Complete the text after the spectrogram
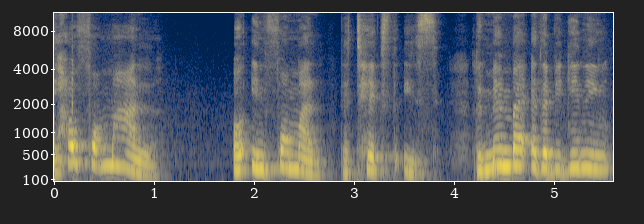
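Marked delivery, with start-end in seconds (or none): none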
